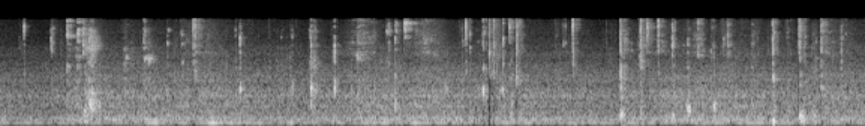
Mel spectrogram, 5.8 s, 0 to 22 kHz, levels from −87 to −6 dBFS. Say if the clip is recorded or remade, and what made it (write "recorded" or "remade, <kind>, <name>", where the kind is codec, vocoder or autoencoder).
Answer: recorded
